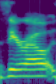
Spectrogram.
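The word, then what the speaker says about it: Xero: Saturday fresh books and zero zero is spelled x r o and I have I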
